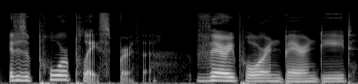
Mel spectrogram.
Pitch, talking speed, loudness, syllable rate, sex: 160 Hz, 185 wpm, -19 LUFS, 5.0 syllables/s, female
